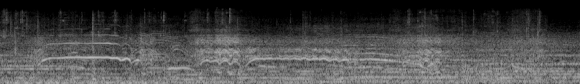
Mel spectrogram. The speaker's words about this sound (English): White horses on deck move around, panicked by the carnage.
